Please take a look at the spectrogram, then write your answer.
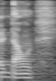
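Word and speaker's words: down: इस ओ और डब्ल्यू का उच्चारण हमने क्या बताया? औ। ओ डब्ल्यू का उच्चारण हो जाएगा औ। तो इसे पढ़ेंगे डाऊ। और यहां एन लिखा है तो एन से न हो गया। लिखा गया डाउन। यह हो गया इसका सही उच्चारण।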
